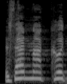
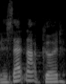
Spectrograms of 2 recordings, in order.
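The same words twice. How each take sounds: First: Much higher, louder call to the congregation; preacher's call. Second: Said in the usual way. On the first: Shown as a demonstration. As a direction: throw the question out to the room.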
